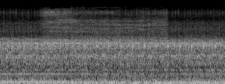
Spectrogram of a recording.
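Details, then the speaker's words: Mazda 3 after top overhaul for previous overheating, idle steady but strong engine vibration; injectors, four ignition coils and spark plugs already tested/replaced: uneven shaking idle as if a cylinder drops out. "Ayan sobrang lakas pa rin ng vibration"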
